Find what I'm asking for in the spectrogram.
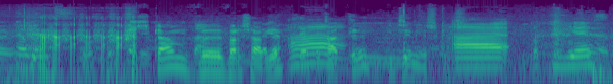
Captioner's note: in Polish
